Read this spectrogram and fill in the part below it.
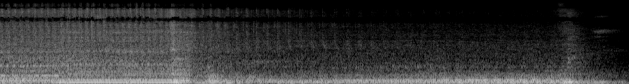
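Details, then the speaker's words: Cold 1964 Plymouth Savoy, high mileage, back on the road project after 29 years parked, testing fuel pump and ignition, choke not hooked up: lumpy cold run at about four beats a second, sags and stumbles near stalling when throttle is stomped cold. "well if you quit stomping it while it's cold maybe it would stay running"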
